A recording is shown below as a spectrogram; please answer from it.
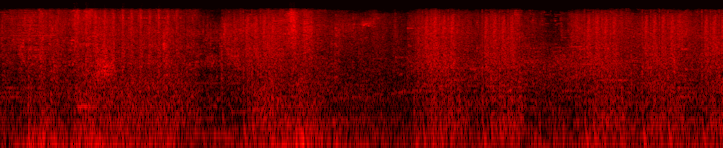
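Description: Dense rapid gunfire in the shooter game Destiny: Rising, a continuous rattling barrage of shots and mechanical clatter filling the scene with no pauses, loud and close.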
